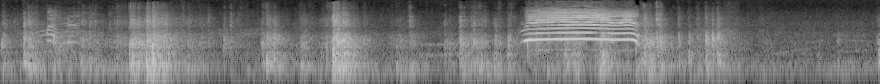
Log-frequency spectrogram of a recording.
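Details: Young goats at play in a goat pen, with one kid letting out a high, strained, steady bleat of about a second amid rustling, bumping and faint background chatter.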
